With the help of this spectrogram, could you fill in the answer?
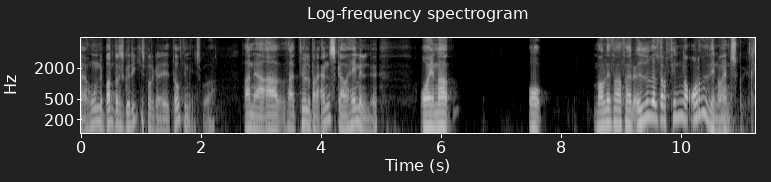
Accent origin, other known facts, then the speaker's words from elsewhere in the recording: Reykjanesbær, Southern Peninsula, Iceland; ég er úr Reykjanesbæ, ég er úr Keflækinu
